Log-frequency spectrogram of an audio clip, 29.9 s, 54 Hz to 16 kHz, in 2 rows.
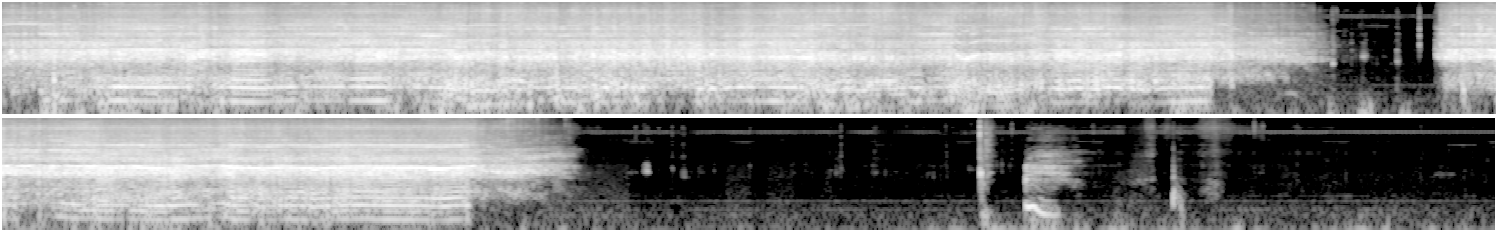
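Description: Craftsman V20 10-inch cordless (20-volt battery) chainsaw cutting into a dense hardwood stump in two long runs of about thirteen and six seconds, with a short pause between, then stopping. The chain is very dull. Near the end, a few faint knocks.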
